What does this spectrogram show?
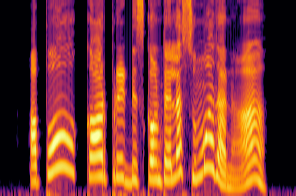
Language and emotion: Tamil, angry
